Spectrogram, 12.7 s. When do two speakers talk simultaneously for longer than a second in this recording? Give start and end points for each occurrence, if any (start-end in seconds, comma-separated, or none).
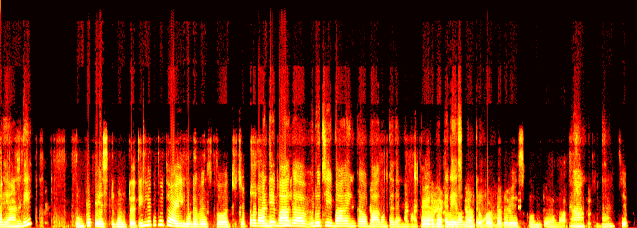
none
